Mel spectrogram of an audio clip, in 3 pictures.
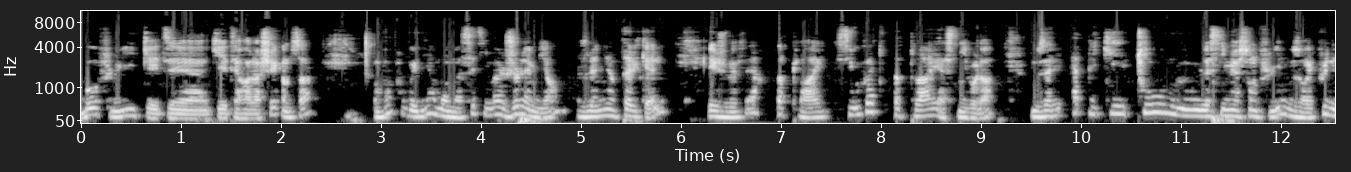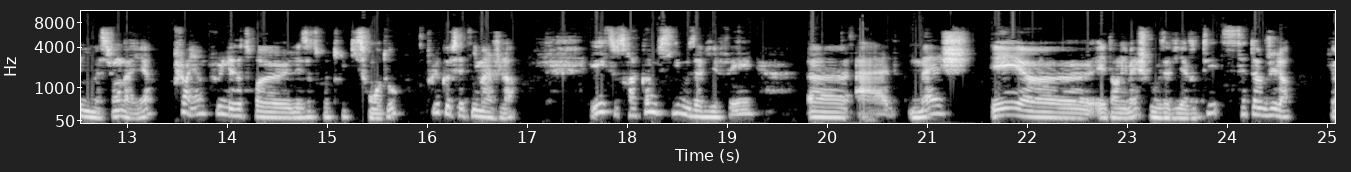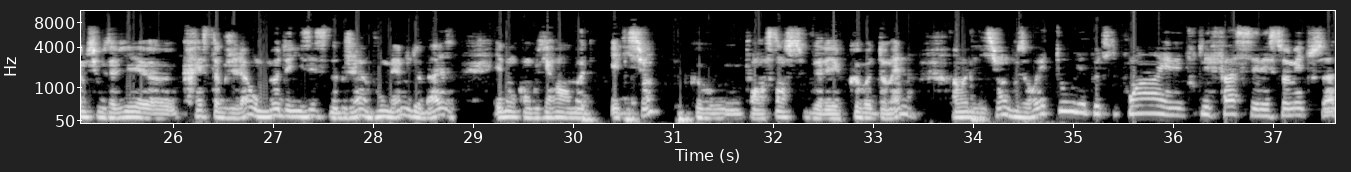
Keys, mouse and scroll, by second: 4.3 middle click, 13.5 click, 30.4 Tab, 30.6 Tab, 31.0 Tab, 34.0 Tab.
